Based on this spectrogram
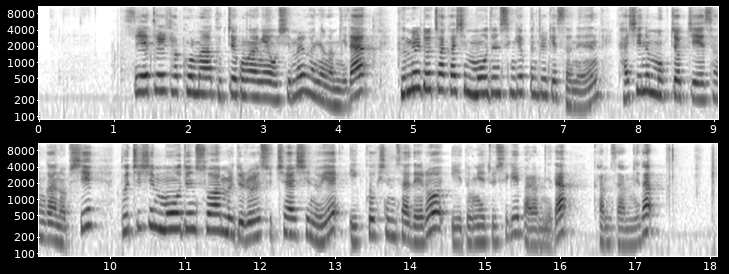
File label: Korean Bags First; seattle; portofseattle; 감사합니다.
